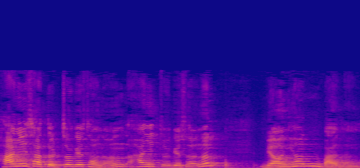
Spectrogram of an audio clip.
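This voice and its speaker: A woman's high voice with very wide pitch swings, amid audible room echo and noticeable background noise. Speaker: health lecturer. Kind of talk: lecture.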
